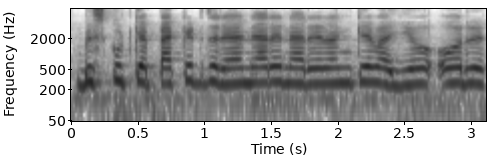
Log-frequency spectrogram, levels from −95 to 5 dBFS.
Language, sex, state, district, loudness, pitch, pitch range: Hindi, female, Haryana, Rohtak, -17 LUFS, 275 Hz, 265-285 Hz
